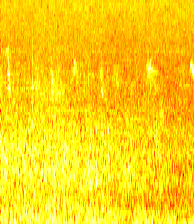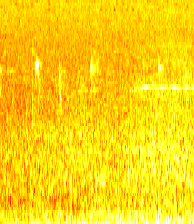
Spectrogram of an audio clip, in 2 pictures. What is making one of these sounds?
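Traffic rumbles steadily on a nearby street.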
